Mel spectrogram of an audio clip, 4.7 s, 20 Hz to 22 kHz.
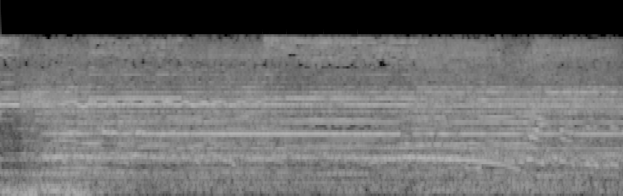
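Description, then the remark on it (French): A loud, dense street crowd in Harare, Zimbabwe cheers and shouts while several car horns honk over and over, their sustained blaring tones overlapping in a continuous celebratory din, greeting President Robert Mugabe's decision to resign in November 2017. “Les cris de joie et concerts de klaxons qui ont accueilli hier dans les rues de Harare la décision du président Robert Mugabe de finalement accepter de démissionner après 37 ans dans ce pays d'Afrique australe.”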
